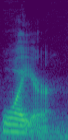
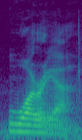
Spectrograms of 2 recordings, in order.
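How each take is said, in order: First: It is said in an American accent. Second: It is said in a British accent.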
